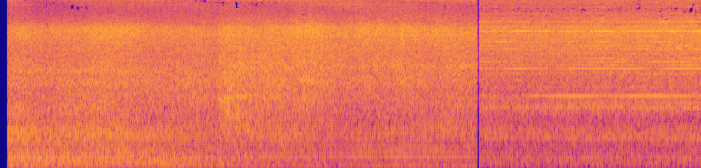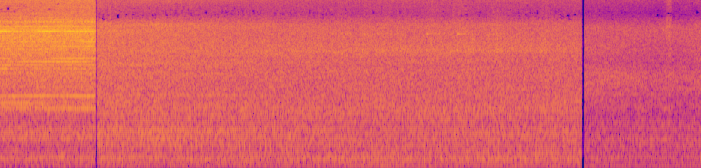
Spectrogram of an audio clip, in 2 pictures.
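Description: Cargo jet's engines running as it moves on the runway and apron. The sound is loudest in the first few seconds. After a cut it becomes a steady high whine, and after another cut a quieter, even rumble.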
